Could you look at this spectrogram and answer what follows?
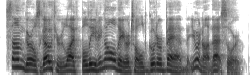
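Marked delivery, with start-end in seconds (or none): none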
